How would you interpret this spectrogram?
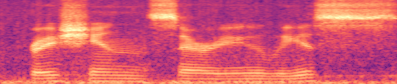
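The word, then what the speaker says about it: Gratian Caerellius: Gratian Ceruleus.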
